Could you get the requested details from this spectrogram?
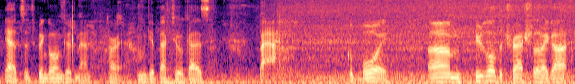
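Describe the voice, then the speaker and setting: A man's voice: medium pitch, a little hiss or hum. A man vlogging casually outdoors in a parking lot beside his vehicle, laid-back and chatty, with plenty of fillers. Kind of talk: casual vlog.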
